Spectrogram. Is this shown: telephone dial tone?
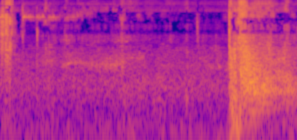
no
